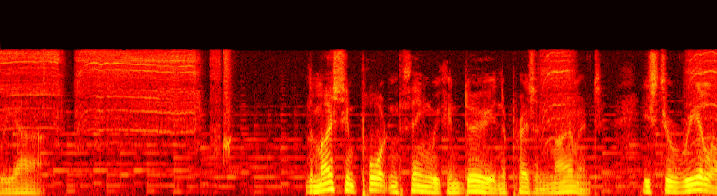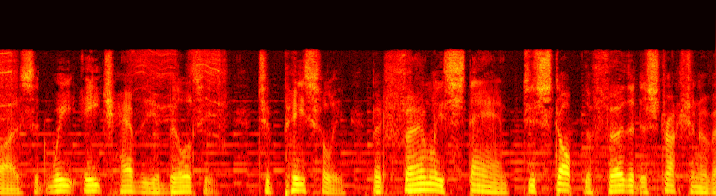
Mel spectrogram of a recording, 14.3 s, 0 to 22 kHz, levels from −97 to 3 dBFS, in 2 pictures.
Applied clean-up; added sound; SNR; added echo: none; Camera; 18 dB; none.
